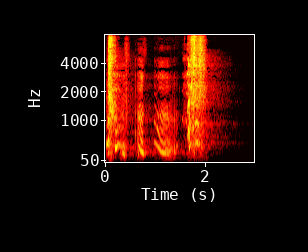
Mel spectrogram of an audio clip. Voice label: boohoo; smite; sylvanus

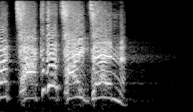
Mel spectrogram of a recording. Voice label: vox attack m; smite; cupid

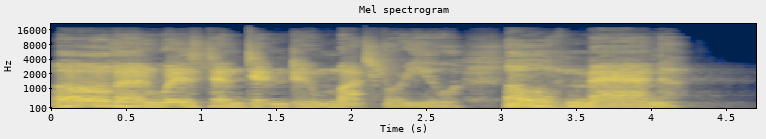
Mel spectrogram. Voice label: taunt directed; Sylvanus; Smite; bakasura

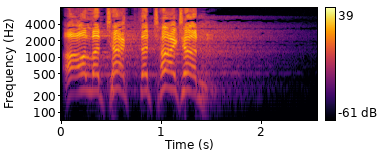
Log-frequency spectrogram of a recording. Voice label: vox self attack; smite; ra; voicepack

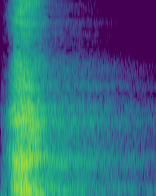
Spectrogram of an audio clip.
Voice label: grunt; smite; hera; argus

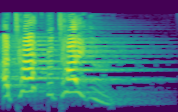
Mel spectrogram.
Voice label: vox attack m; smite; nemesis; voicepack

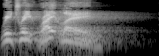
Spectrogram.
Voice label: vox retreat; smite; xingtian

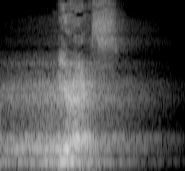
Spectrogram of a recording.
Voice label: yes, emote; smite; xingtian

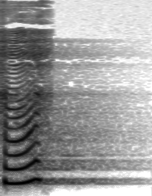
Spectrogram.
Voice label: suspicious; smite; voicepack; mercury

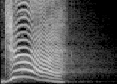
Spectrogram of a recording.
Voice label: yes, emote; smite; xingtian

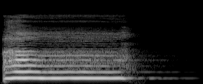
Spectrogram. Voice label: thinking; smite; neith

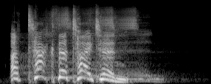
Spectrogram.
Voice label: vox attack m; smite; nuwa; voicepack

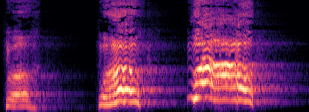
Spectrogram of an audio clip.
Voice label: fear; smite; Ullr

